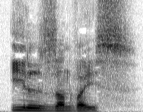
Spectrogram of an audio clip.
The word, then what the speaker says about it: envahissent: Notice the S, which is followed by the next word starting letter by a vowel, and you pronounce l'élision. You pronounce ils envahissent. You pronounce this S as a Z because it's followed by this vowel of the next word.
